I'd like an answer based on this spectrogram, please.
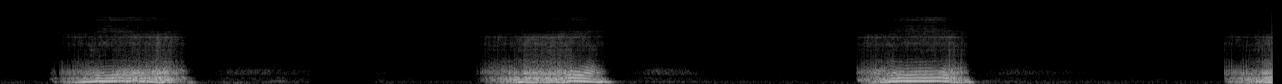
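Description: Loud, rattling snores on each breath in, about 16 a minute, with a softer breath out between them.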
